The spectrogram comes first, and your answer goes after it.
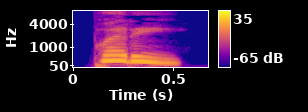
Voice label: "ಪೈರೆ", kannada

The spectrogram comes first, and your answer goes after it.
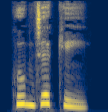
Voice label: "ಕುಬ್ಜಕ", Kannada

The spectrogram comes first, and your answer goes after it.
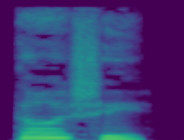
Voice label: "ತಾಶೆ", Kannada

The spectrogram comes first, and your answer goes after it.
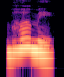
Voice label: "ಭಾಮೆ", kannada

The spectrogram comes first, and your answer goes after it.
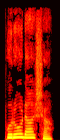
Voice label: "ಪುರೋಡಾಶ", Kannada

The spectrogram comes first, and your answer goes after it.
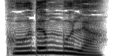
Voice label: "ಹೂದಂಬುಲ", Kannada

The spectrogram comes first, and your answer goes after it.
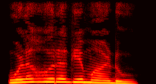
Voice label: "ಒಳಹೊರಗೆಮಾಡು", Kannada

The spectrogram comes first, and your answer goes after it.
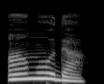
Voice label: "ಆಮೋದ", Kannada

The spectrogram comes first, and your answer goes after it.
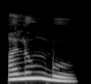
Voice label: "ಅಲಂಬು", Kannada

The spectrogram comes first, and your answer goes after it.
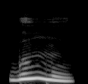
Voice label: "ಕುಮ್ಮು", Kannada

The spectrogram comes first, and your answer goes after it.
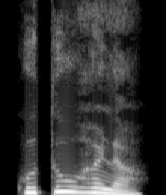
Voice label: "ಕುತೂಹಲಿ", Kannada

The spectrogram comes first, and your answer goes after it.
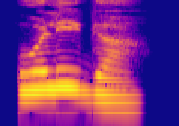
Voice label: "ಒಳ್ಗು", Kannada

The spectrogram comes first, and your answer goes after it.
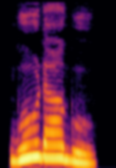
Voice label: "ಗುಡಾಕು", Kannada

